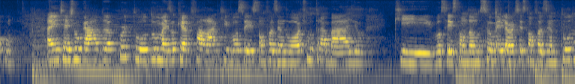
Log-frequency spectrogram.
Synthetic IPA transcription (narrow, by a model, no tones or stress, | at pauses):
kʊ | ɐʒẽnt͡ʃɪɛʒuwɡad̪ɐpʊɾt̪ud̪ʊmɐzewkɛɾʊfalakɪvosezɪst̪ɐ̃w̃fazẽnd̪ʊũɔt͡ʃimʊt̪ɾabaʎʊ | kʰɪvosezɪst̪ɐ̃w̃d̪ɐ̃nd̪ʊsewmeʎɔɾsezst̪ɐ̃w̃fazẽnd̪ʊt̪ud̪ʊ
